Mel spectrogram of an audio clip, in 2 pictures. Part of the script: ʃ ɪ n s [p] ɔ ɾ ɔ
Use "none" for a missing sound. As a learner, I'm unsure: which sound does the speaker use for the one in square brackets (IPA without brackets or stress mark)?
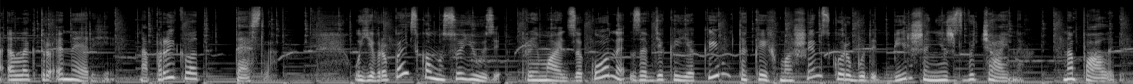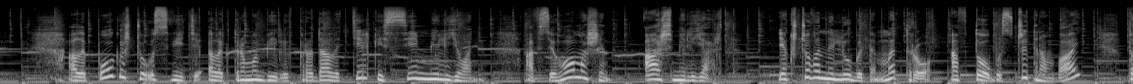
k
